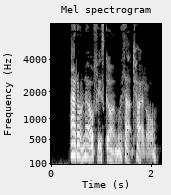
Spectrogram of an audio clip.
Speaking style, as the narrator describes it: Din muttered

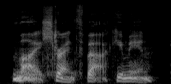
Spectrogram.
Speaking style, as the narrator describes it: he muttered

